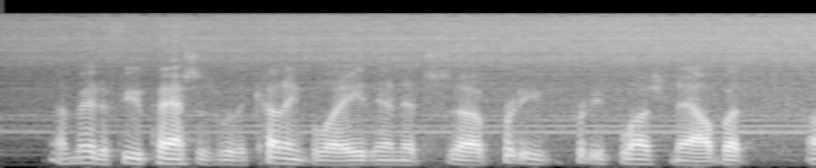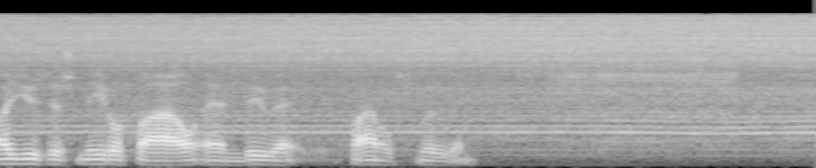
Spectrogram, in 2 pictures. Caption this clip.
A male voice speaking along with a faint whirring sound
